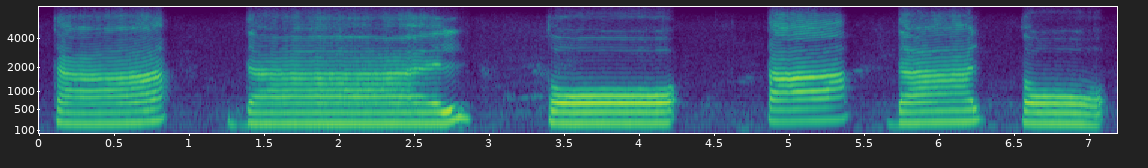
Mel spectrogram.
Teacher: इनका मखरज है ज़बान की नोक सामने के 2 दांतों की जड़ में लगने से ता, दाल, तो अदा होते हैं। ये तीनों हर्फ नॉर्मली अदा होते हैं, सिर्फ आपको इनको ताकत से पढ़ना है ताकि ये सही निकले। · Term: हुरूफ़े नुतैया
